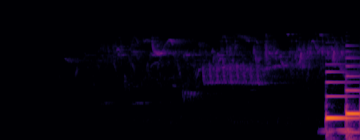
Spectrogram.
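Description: Near silence, with faint bird chirps and calls.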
